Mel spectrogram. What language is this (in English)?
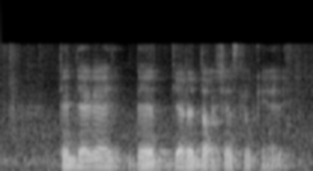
English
